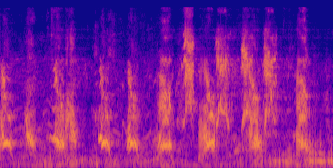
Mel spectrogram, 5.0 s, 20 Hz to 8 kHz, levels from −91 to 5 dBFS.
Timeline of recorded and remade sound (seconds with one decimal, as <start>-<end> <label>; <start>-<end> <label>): 0.0-0.8 recorded; 0.8-1.4 remade; 1.4-2.4 recorded; 2.4-5.0 remade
